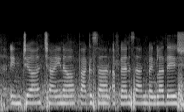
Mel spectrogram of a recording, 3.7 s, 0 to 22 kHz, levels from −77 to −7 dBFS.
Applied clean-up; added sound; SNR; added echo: none; none; none; none.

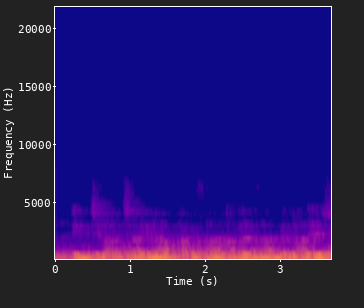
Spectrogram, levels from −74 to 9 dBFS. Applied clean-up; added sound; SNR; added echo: none; none; none; reverberation time 2.2 s.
